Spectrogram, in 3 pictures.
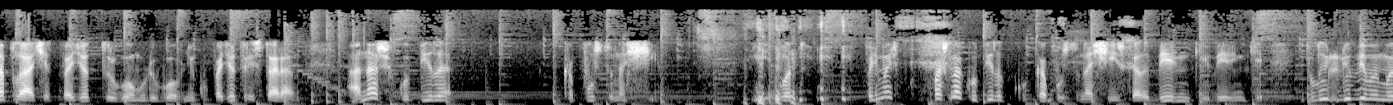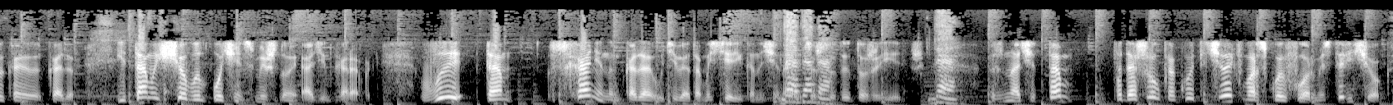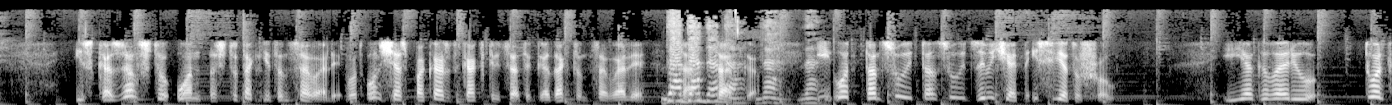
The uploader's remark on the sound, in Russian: гость по телефону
